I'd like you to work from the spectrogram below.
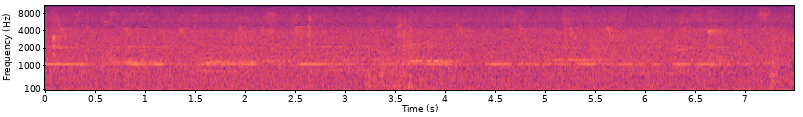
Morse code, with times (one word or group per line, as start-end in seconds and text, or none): none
